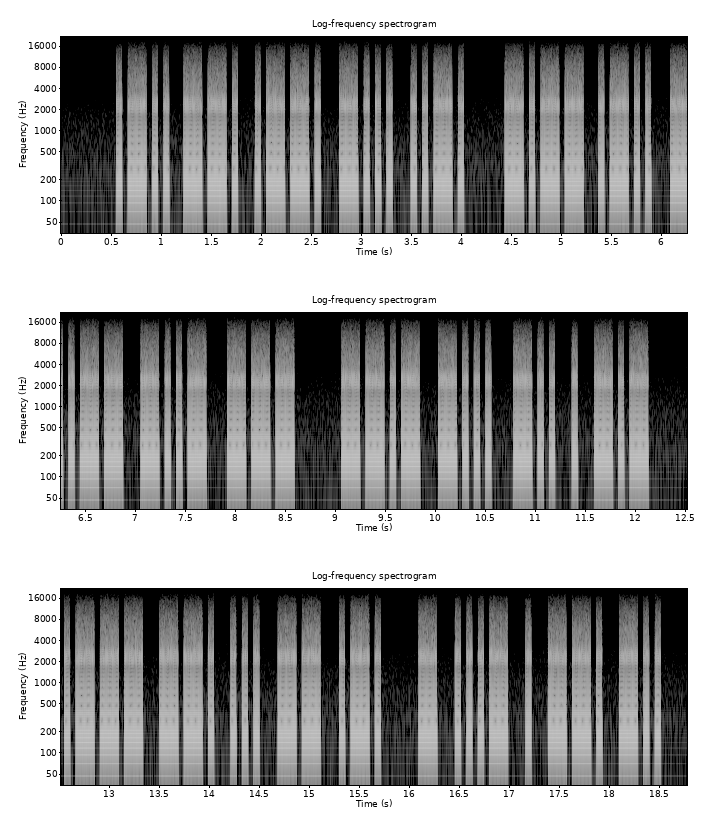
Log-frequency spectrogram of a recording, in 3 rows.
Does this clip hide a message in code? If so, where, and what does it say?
Yes: Morse code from 0.5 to 18.6 s, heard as a buzzer, hand-sent with a paddle, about 21 wpm. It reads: LGPBF YLYXO QBDEK JGSMR TVEGD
